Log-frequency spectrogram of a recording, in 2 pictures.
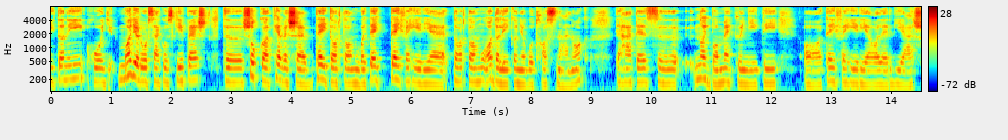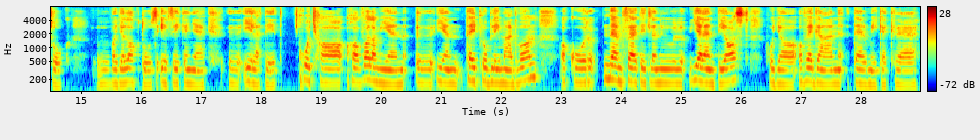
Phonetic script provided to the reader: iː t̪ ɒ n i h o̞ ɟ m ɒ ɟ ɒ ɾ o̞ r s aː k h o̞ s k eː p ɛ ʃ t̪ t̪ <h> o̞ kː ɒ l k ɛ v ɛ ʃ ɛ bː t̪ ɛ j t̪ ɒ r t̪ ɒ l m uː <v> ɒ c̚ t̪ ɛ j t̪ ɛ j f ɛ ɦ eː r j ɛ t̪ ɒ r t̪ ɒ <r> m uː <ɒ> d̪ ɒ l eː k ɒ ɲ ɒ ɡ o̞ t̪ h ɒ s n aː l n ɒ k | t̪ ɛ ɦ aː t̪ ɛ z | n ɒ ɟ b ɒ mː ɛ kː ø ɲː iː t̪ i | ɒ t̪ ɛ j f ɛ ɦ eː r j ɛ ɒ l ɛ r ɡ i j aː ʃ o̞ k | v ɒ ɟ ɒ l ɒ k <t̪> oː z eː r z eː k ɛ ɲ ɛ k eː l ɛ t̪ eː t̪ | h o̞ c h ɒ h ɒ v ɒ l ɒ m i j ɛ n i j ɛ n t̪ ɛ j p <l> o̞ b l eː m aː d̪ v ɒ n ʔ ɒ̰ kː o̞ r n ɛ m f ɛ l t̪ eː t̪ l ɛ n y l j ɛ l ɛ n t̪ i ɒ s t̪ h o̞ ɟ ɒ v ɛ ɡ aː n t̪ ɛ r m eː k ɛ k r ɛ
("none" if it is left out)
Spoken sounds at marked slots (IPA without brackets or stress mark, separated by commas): ʃ, v, l, ɒ, t̪, r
